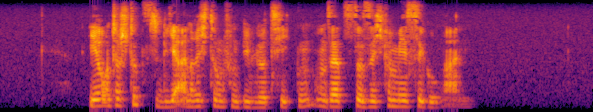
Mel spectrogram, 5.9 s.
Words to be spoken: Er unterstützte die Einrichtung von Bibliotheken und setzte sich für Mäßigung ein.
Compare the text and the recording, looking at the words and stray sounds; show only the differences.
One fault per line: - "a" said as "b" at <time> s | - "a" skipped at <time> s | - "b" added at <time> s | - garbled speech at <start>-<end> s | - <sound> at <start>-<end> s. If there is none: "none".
none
